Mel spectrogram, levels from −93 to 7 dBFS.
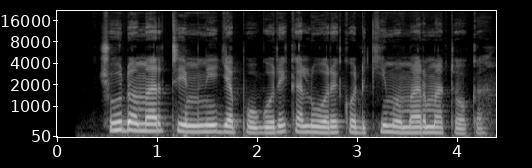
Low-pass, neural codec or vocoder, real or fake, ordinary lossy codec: none; none; real; none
